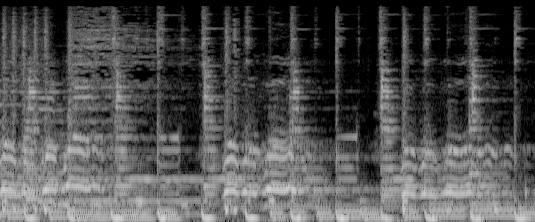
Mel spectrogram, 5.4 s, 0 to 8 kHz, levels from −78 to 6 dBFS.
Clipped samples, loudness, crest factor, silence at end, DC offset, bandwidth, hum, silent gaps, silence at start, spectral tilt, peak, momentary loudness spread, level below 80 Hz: under 0.1%; -16 LUFS; 14 dB; 0 s; under 0.1%; 7.6 kHz; none; none; 0 s; -6.5 dB/octave; 0 dBFS; 5 LU; -20 dBFS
